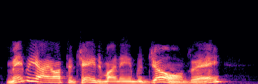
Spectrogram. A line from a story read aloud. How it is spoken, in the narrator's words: He laughed almost hysterically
